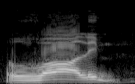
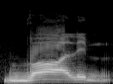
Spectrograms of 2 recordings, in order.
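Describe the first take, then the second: No difference in how they are said.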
